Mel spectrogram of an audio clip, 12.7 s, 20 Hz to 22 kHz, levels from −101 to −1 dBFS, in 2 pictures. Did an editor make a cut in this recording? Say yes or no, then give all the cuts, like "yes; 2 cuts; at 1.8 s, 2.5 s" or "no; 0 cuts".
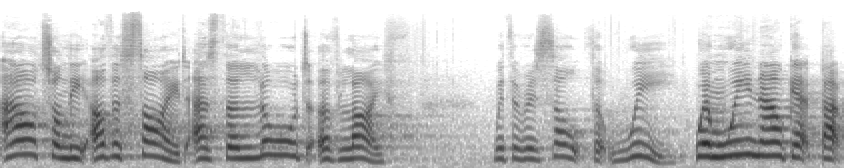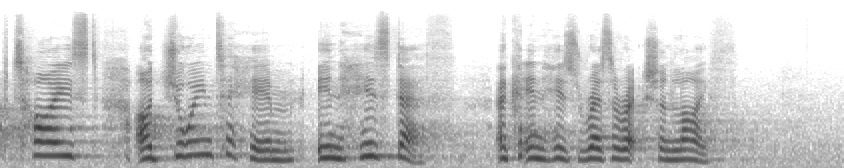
yes; 3 cuts; at 5.1 s, 8.6 s, 10.2 s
